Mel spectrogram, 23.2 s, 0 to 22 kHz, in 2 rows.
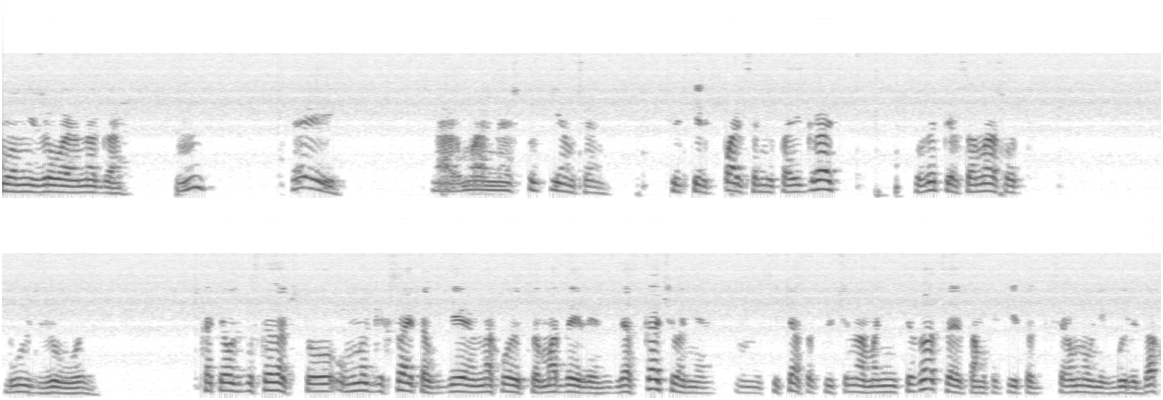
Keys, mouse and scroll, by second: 0.5-1.1 middle drag, 1.7 middle click, 4.3-5.7 middle drag, 6.3-6.7 middle drag, 7.2-8.3 middle drag, 8.7 space, 10.0-10.6 middle drag, 11.8-13.4 middle drag.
